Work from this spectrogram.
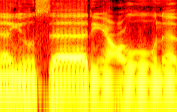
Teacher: را کو باریک پڑھیں گے، عو و مدہ ہے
